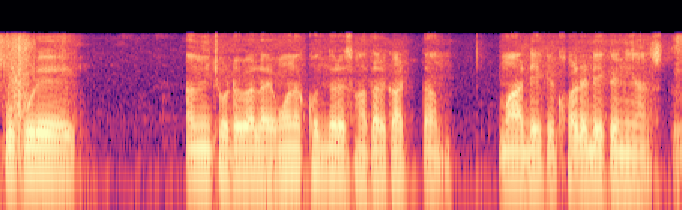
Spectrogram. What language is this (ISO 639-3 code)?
ben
